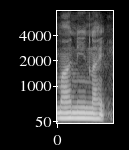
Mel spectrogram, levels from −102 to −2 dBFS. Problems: none marked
